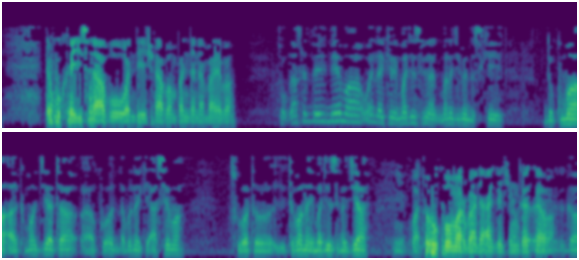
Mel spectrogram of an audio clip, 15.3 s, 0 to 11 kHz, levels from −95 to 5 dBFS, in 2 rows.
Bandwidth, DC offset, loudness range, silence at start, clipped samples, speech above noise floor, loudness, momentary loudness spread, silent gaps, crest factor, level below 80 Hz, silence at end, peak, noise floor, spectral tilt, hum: 5.8 kHz; under 0.1%; 12 LU; 0.25 s; under 0.1%; 37 dB; -27 LUFS; 18 LU; none; 24 dB; -68 dBFS; 0 s; -4 dBFS; -64 dBFS; -9 dB/octave; none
